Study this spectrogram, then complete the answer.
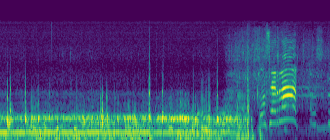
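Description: Underwater bubbles rumble and gurgle close by.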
